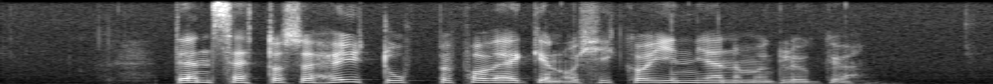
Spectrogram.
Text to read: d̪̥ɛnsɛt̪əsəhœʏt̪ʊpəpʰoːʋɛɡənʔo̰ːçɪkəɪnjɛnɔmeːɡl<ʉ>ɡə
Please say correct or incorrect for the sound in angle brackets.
correct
